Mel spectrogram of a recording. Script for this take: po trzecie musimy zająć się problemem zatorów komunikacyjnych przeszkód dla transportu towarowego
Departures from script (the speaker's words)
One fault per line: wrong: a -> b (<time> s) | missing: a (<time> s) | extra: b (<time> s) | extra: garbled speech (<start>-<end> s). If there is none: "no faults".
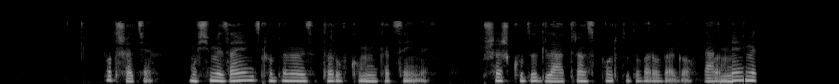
missing: się (2.6 s)
extra: garbled speech (7.0-7.6 s)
